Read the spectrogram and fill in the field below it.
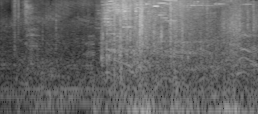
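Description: Icy blasts crackle and shatter.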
